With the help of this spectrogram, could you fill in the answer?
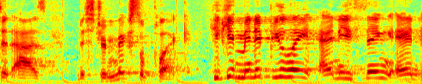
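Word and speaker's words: Mxyzptlk: His real name doesn't even translate into Earth's languages, but we collectively pronounce it as Mr. Mixleplick.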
